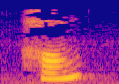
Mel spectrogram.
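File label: "横", Mandarin Chinese; hsk; chinese-flashcards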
